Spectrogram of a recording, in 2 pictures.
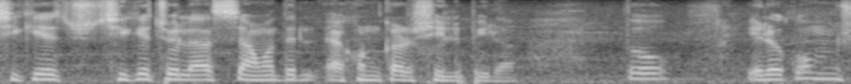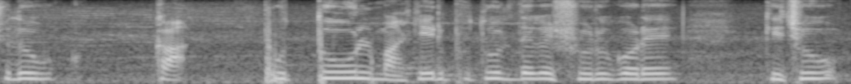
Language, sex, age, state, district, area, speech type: Bengali, male, 30-45, West Bengal, Kolkata, urban, spontaneous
